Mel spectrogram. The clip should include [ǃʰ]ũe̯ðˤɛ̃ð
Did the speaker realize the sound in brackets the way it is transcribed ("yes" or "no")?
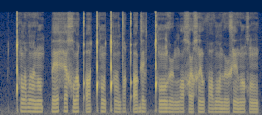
yes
